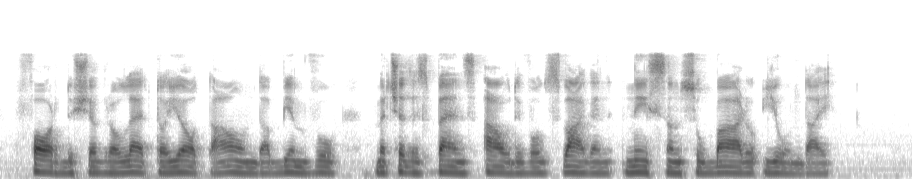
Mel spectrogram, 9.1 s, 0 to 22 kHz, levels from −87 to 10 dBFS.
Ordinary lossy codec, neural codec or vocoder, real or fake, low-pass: none; none; real; 7.2 kHz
